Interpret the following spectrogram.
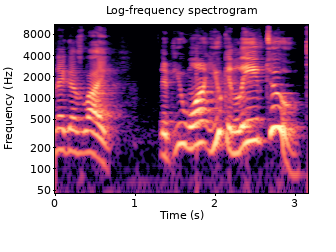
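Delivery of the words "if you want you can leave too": higher, slower mock sergeant dare; a hint of a sergeant calling his bluff; lightly voiced taunting sergeant. Drill sergeant challenging him.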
